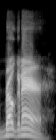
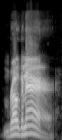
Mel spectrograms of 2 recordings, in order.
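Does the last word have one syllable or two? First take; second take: one; one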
